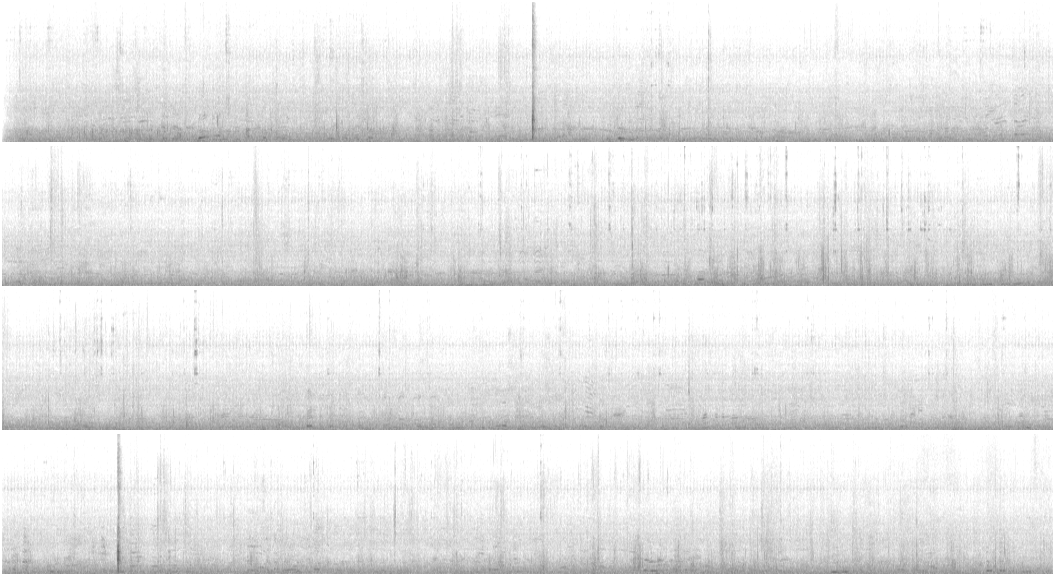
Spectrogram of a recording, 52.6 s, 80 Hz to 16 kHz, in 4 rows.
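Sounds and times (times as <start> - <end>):
parking area ambience in front of Gokoku Shrine: 0.1 - 52.5.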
